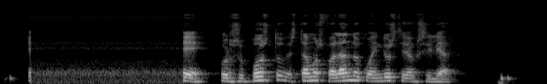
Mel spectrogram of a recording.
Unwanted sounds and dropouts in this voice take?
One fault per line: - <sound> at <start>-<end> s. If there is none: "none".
none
